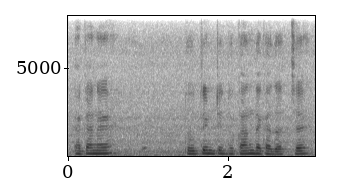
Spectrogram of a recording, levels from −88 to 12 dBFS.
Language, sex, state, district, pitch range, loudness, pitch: Bengali, male, Assam, Hailakandi, 155-170 Hz, -15 LUFS, 165 Hz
